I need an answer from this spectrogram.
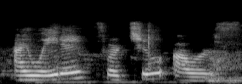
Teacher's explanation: So we add an extra syllable because the word ends with a T sound. Remember, T or D, you pronounce it as a id.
